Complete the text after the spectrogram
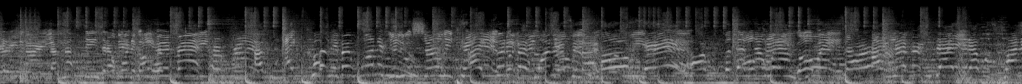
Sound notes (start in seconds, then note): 4.5 both shouting and chattering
